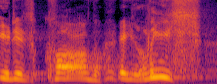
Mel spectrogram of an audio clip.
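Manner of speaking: acted gritted-teeth speech. Recalling what he once said to someone; retelling through gritted teeth. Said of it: "through gritted teeth".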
